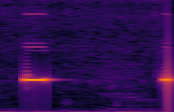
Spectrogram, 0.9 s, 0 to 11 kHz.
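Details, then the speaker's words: Check Me Pro portable EKG device recording a 30-second ECG with electrode pads: two short high-pitched beeps about 0.7 seconds apart, one per detected pulse; result a regular ECG rhythm. "so you can see it's checking for your ecg and it's also uh checking for your pulse rate on the bottom right side"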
